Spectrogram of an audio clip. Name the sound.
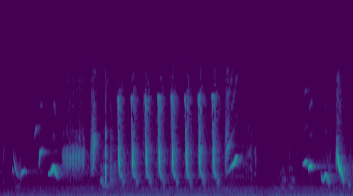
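nightingale singing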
